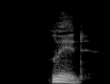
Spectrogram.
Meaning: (noun) 1. The top or cover of a container 2. A cap or hat 3. One ounce of cannabis 4. A bodyboard or bodyboarder 5. An operculum or other lid-like cover 6. A motorcyclist's crash helmet
- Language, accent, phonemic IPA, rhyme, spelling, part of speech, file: English, Australia, /lɪd/, -ɪd, lid, noun / verb, En-au-lid.ogg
